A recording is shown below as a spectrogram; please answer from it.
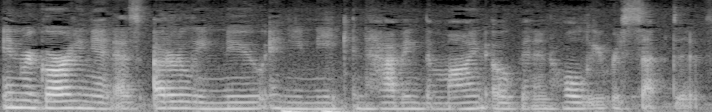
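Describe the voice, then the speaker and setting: With noticeable background noise, a woman speaks at a fairly quick pace with hardly any pauses, in a soothing tone with big swings in loudness. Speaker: book reader. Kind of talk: philosophy book reading.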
